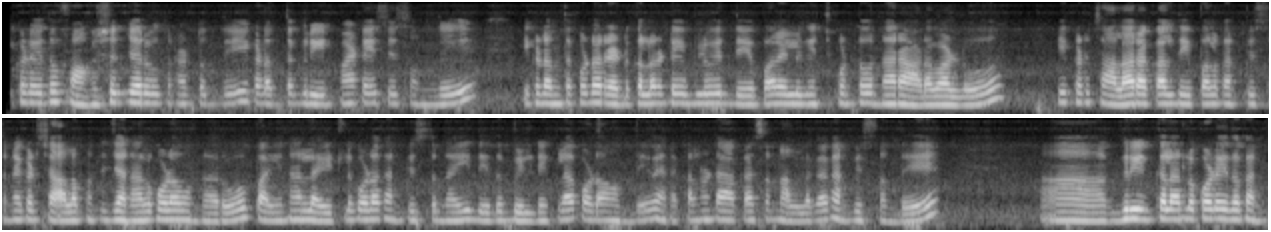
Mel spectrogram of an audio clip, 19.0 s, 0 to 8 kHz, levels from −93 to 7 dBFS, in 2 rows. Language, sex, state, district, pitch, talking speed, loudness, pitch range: Telugu, female, Andhra Pradesh, Sri Satya Sai, 195 Hz, 150 wpm, -18 LUFS, 185-205 Hz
